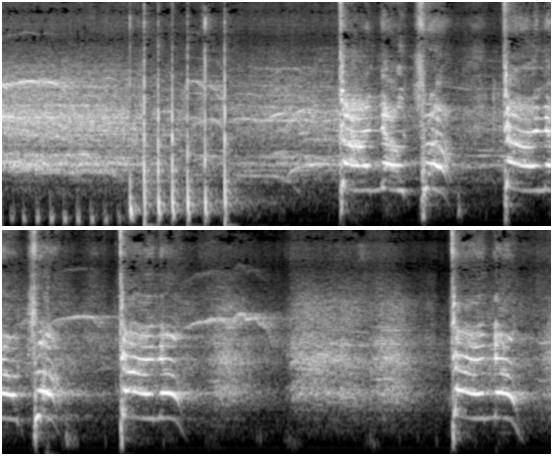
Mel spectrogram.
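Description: A large crowd at a Reawaken America tour rally roars and yells in loud, rhythmic bursts, screaming "Donald Trump" like a repeated chant, with a few sharp thumps early on amid the steady din of cheering.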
